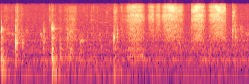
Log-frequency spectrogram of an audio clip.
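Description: Hands rubbing and smoothing a sheet of heavy watercolour paper, pressing a freshly glued album page down onto its spine strip. A few sharp taps of paper come in the first half, and several sweeping rubbing strokes in the second.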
